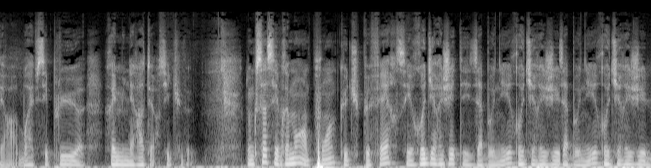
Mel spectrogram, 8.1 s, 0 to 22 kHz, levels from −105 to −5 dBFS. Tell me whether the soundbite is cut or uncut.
cut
